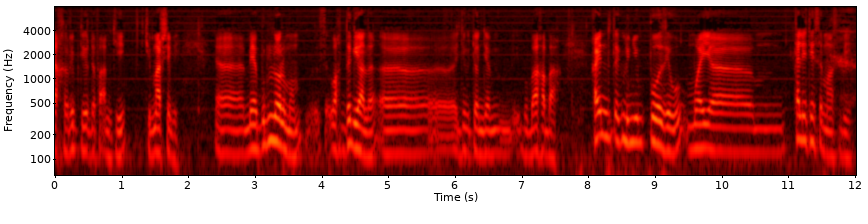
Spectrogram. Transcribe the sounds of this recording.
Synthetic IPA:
dɐxrip̚tiːrdɐfɐ̰mci | t͡ʃimarʃebi | mɛːbudulɔːlumɔːm | wɐxdəɡjalːɐ | ɲiŋɡtɔːnɟɐmbubaːxɐbaːx | xɐjndɐtɐkluɲupoːzewumɔj | kɐlitesɛmãːsbi

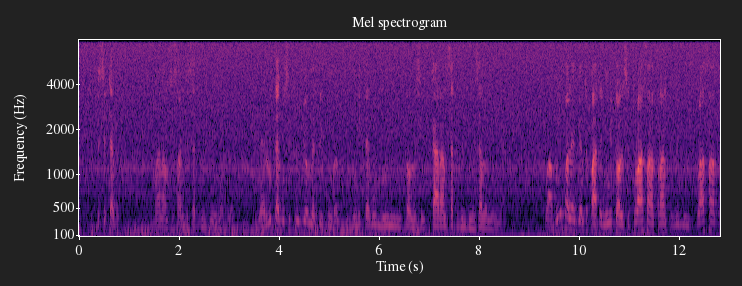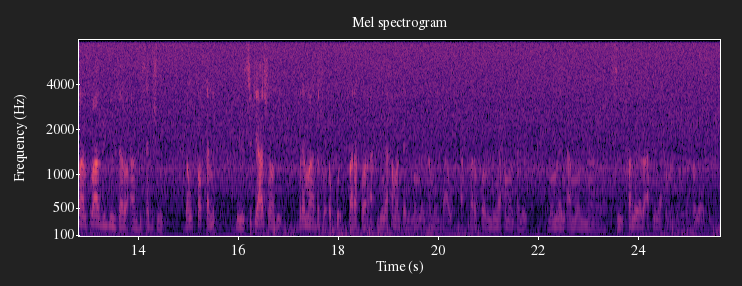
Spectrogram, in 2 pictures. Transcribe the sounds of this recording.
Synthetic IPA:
disiteɡu | maːnaːmsasãːndisɛtviɾɡilnɛblɐ̰ | mɛːluteɡusipluviometɾikːuŋɡəlɲuŋɡiteɡumuŋitolːusikaɾãːntsɛtviɾɡilzɛɾoɲinma̰ | waːbuɲufaleɟəntəpaːtɛɲiŋɡitolːusitɾwaːsãːtɾãntviɡiltɾwaːsãːtɾãːnttːɾwaːviɡilzɛɾoʔa̰ndisɛtʒuː | dɔ̃ŋkfɔftɐmit̚ | bəsityasiɔ̃ːbi | vɾɛmãːdɐfɐʔəpːəpaɾɐpɔːɾɐ̰k̚liŋɡɐxɐmɐntɐnimɔmlɐɲɐ̰mɔndaːwuʔɐk̚paɾapɔːɾliŋɡɐxɐmɐntɐni | mɔːmlɐɲɐ̰mɔn | sifɐnwɛɾuʔɐ̰kliŋɡɐxɐmɐntɐndɐfɐwɛːsi

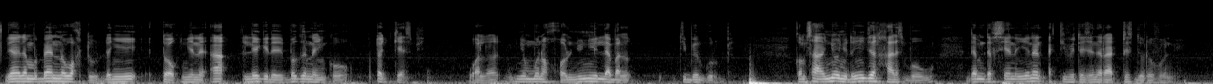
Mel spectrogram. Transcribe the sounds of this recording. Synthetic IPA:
jɐnɐdɛmbɐbɛːnːɐwɐxtudɐɲitɔːk̚ɲinɛ̰ʔɐleɡidɐbəɡənɐɲkɔtɔc̚kɛːsbi̥ | wʔɐ̰lːɐɲumbunɐxɔlɲuɲilɛbɐl | cibiːrɡuɾubːi̥kɔmsaːɲɔːɲudɐɲuɟɐlxalisbɔːbudɛmdɛfsɛːnɐjinɛnɐk̚tiviteʒenɛɾaltrisduɾɐvo̰nːḭ

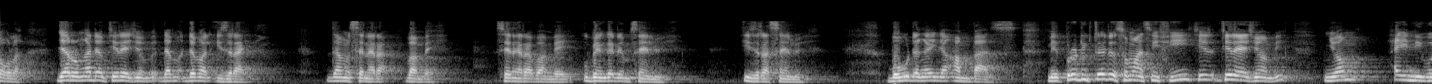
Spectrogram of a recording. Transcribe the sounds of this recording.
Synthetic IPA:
oklaɟaɾuŋɡademt͡ʃiɾed͡ʒiombidemalisɾael | damseneɾa̰bambej | seneɾabambejubeŋɡademsẽnlui | isɾasẽnlui | bobudaŋɡaiɟaambazmepɾoduk̚teːdesomasifit͡ʃiɾed͡ʒiombiɲomajiniɡo

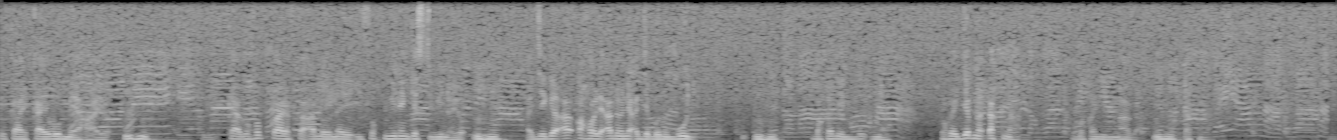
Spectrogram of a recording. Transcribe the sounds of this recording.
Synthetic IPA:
kikakajɓomexajo | kaɡafop̚kaɾefkaandonajifok̚wineŋɡestiwinojoad͡ʒeɡaaxoleandoniad͡ʒaɓanumbud͡ʒ | bakandinmbuɟɲa | oked͡ʒabnaɗaknabakandinmaɡaɗakna

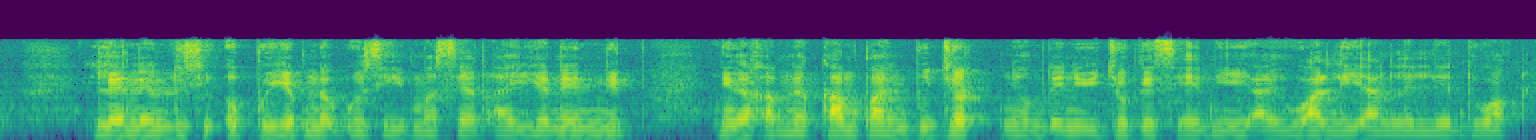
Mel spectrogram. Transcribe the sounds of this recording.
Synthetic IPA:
lɛnːɛːnlusiʔɐpːəjəpnɐk̚osimɐsɛtɐjɐnenːit̚ | ɲiŋɡɐxɐmnɛkampaɲbuɟɔt̚ɲɔːmdɐɲujɟoɡeseniɐjwalːijanlɐlɛndiwɐx

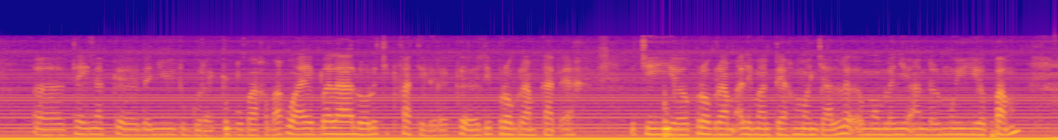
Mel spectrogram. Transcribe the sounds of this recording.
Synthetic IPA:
tɐjnɐk | dɐɲujduɡːuɾɛkːbubaːxbɐxwaːjɛbɐlalɔːlut͡ʃi̥kfatːiliɾɛkː | diprɔɡramkatɛx | t͡ʃi | prɔɡɾamʔɐlimantɛːɾmɔɲɟal | mɔːmlɐɲuʔandɐlmujəpɐm

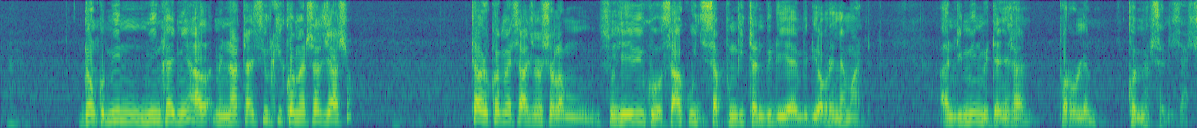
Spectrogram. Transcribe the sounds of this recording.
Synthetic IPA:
dɔŋkɔminminkajmialaminatːajsuɾkikɔmɛɾsalizasjɔn | tawdɛkɔmɛɾsalisɔsɔlamsɔhewiːkɔsakud͡ʒisapːuŋɡitːanbiɗɛjambiɗijɔbɾaɲama̰ːnda | ʔa̰ndiminmidaɲata | pɔɾɔlɛm | kɔmɛɾsa̰lḭza̰sɔn

